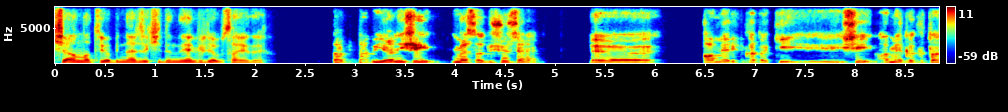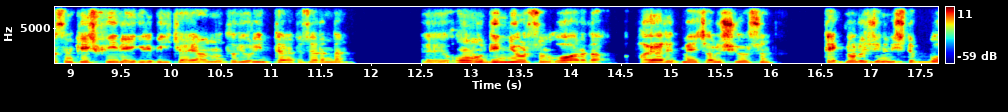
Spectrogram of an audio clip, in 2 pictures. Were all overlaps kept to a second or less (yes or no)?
yes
